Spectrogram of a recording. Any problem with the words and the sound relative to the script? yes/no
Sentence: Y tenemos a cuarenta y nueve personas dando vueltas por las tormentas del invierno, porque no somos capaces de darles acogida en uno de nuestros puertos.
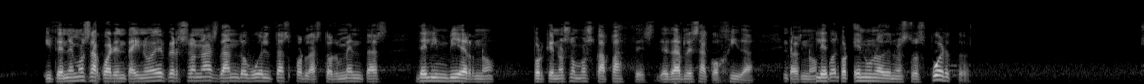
yes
